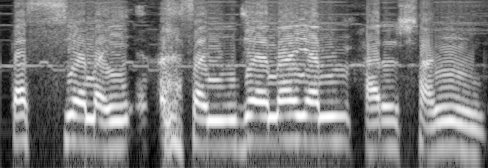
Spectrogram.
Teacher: హ లోని మొదటి అక్షరం నా ద్వితం చేసుకుంటూ దాని తర్వాత ర్ష ఉంది ర్ష కానీ ర తో మొదలవుతుంది కాబట్టి ఇక్కడ ఆఘాతం ఉండదు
